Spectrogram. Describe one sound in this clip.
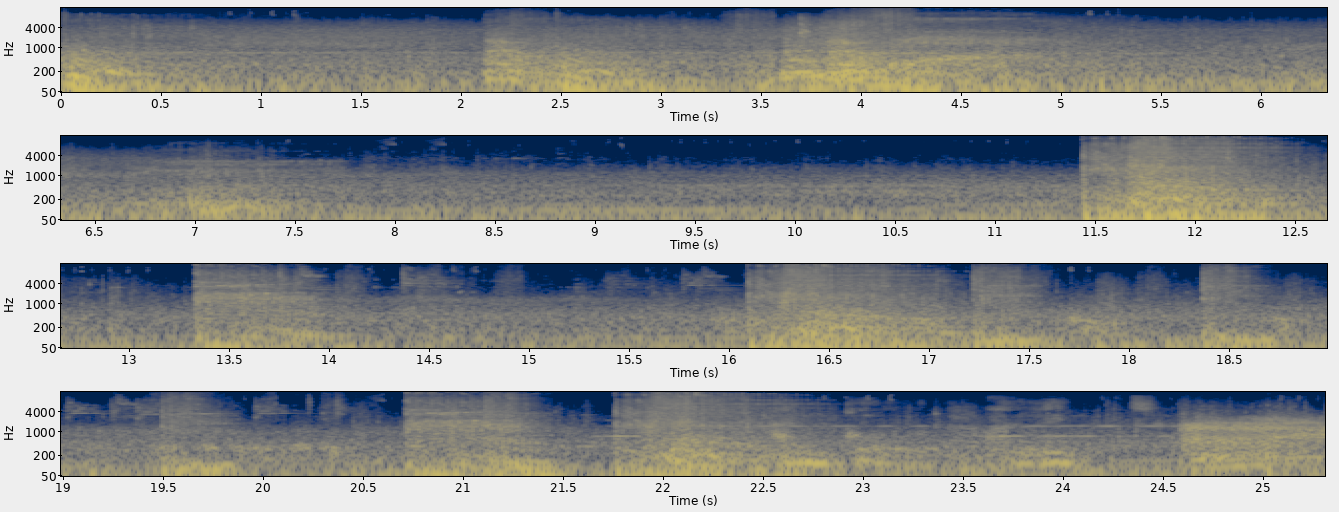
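Fiery spell effects whoosh and crackle in bursts.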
